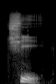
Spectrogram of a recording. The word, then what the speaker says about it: qi: It's called qi, pronounced qi.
